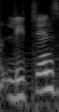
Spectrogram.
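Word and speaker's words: lichens: और ऐसे रिलेशनशिप से जो ऑर्गेनिज्म फॉर्म हुआ उसको हम लाइकेंस कहते हैं, कुछ लोग इसको लीचेंस भी प्रोनाउंस करते हैं।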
